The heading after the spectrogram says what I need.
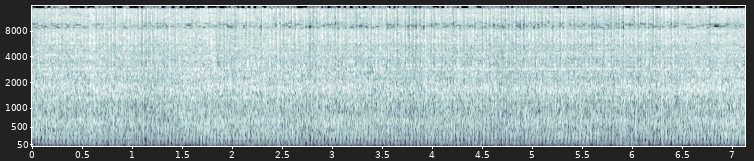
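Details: Tecumseh two-stage snowblower engine restarted after unclogging the float-bowl fuel jet nut and replacing a cracked primer line; previously surged with heavy vibration. Steady even buzz, no hunting or surging: running smooth.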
